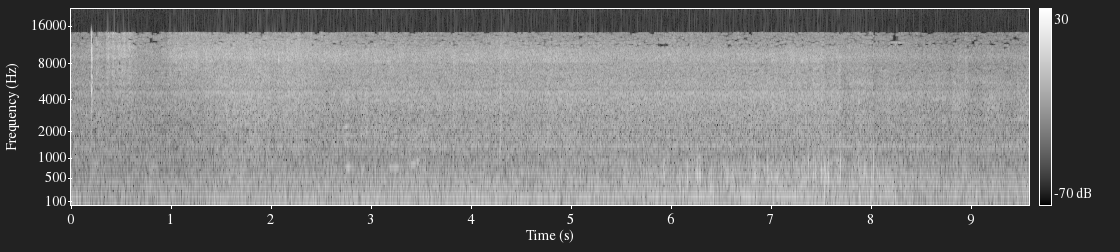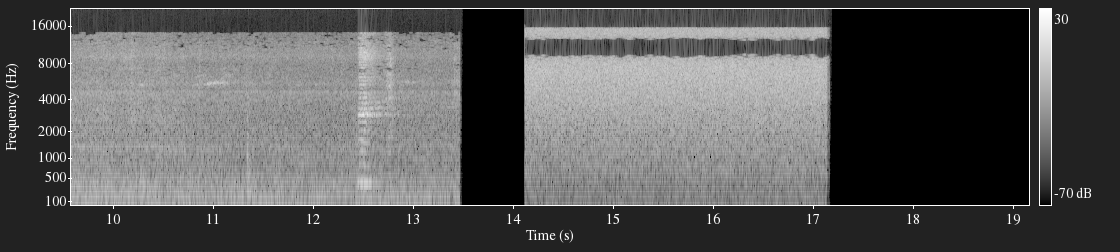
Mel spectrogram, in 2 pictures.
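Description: Steady road and vehicle noise, with a short horn toot about twelve and a half seconds in. The sound then cuts out, gives way to about three seconds of flat, even hiss, and stops dead.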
